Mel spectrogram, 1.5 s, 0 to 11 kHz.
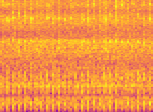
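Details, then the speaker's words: Cub Cadet 70 garden tractor after drive repair, engaging first gear, clutch grabs and drives: small single-cylinder engine thumps steadily at a fast idle, about fourteen beats a second, no misses or knocks; normal running. "first is down to the left the release it grabs and it drives"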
